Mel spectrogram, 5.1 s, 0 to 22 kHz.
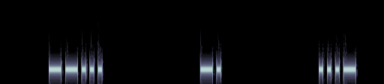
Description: Morse code, heard as a keyed tone, about 22 wpm, spaced as for 6 wpm, 700 Hz. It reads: 7NV
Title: USA Call Signs - 5 Characters - 8x Character Spacing - 22wpm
